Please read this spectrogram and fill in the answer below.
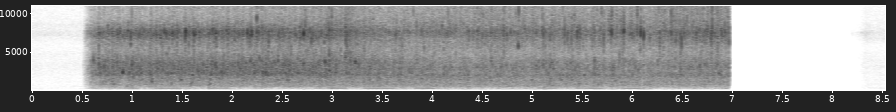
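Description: Shallow, fast-flowing muddy water rushing over a stony bed, recorded close up: a loud, steady rush that starts about half a second in and cuts off suddenly about a second before the end.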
